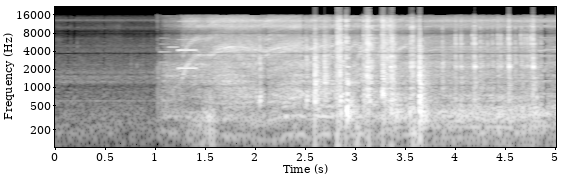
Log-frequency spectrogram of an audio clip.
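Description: A small drone's propellers whir loudly as it lifts off.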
